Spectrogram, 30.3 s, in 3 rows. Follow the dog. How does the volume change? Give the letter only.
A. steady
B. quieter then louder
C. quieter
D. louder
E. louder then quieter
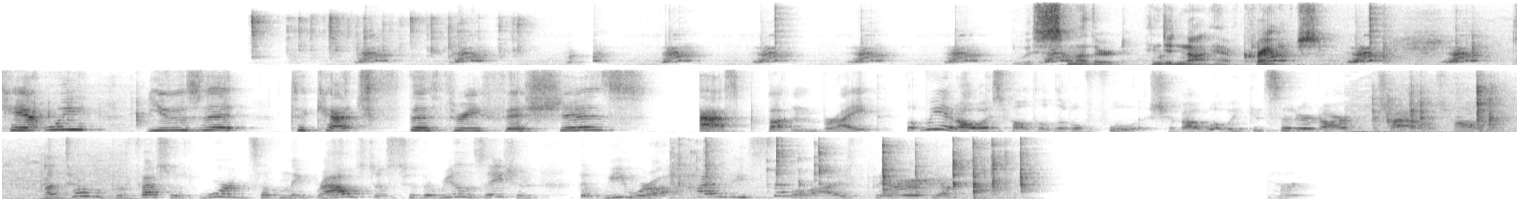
D.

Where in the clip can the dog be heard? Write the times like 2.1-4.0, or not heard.
2.1-10.2.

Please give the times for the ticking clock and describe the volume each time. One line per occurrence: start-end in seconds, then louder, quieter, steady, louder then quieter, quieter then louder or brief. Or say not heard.
not heard.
